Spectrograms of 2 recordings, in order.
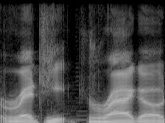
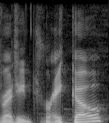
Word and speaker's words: Regidrago: but the thing is i pronounce this pokemon as reggie draco because i kept thinking it was a c and i never noticed a g until i was about to upload the video so r.i.p me that's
